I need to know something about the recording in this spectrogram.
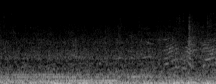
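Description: Busy street-market ambience: a steady low rumble like engine or traffic noise under nearby voices, with a person talking near the end.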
